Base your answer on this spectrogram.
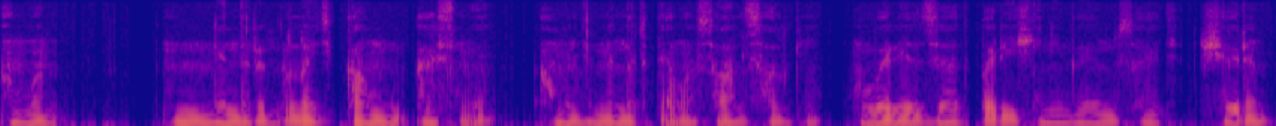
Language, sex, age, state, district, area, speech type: Kashmiri, male, 18-30, Jammu and Kashmir, Kupwara, rural, spontaneous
